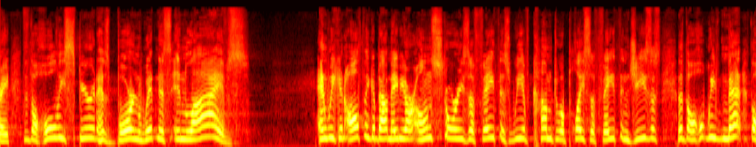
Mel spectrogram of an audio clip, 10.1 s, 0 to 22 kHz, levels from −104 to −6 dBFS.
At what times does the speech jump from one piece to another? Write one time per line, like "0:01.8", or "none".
none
